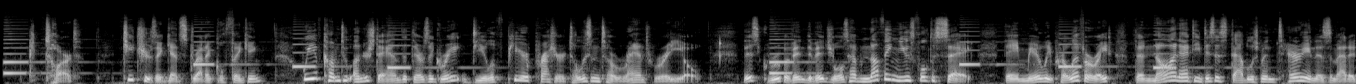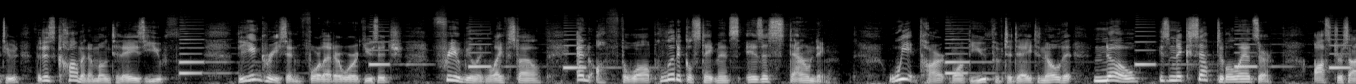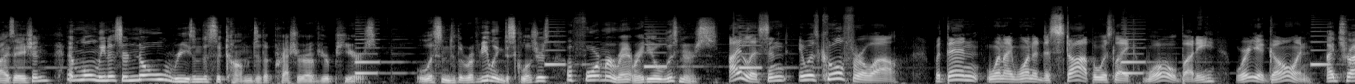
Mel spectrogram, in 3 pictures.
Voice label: Promo; Protect Children; RantRadio; Station Promos-In House

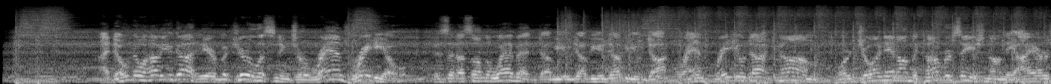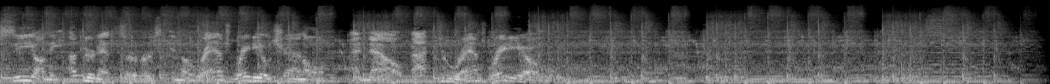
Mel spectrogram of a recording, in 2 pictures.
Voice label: Promo Station ID; RantRadio; Station Promos-In House

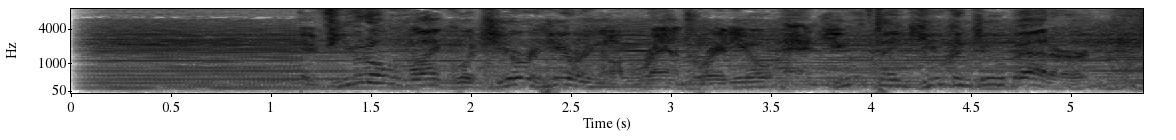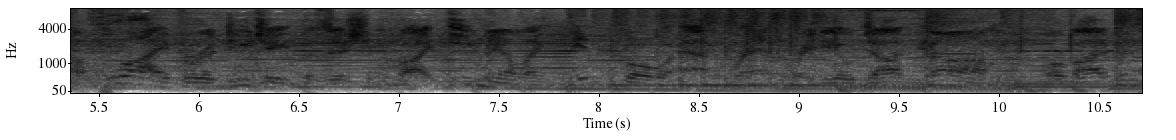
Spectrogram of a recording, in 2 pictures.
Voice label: Promo Apply 4 DJ; RantRadio; Station Promos-In House

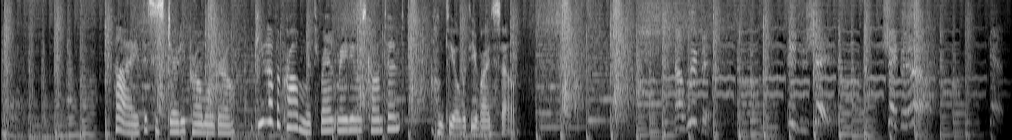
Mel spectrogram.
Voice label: Promo Dirty Promo Girl; RantRadio; Station Promos-In House

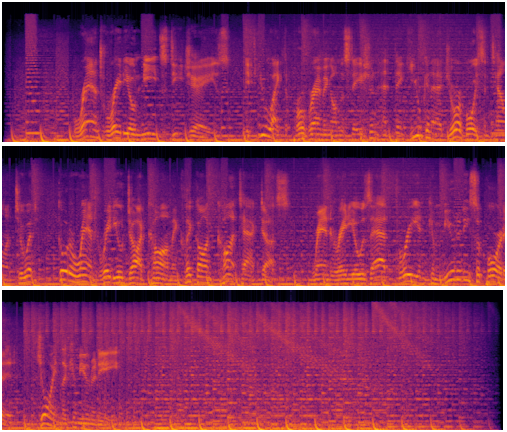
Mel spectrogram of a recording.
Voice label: Promo industrial psa; RantRadio; Station Promos-In House

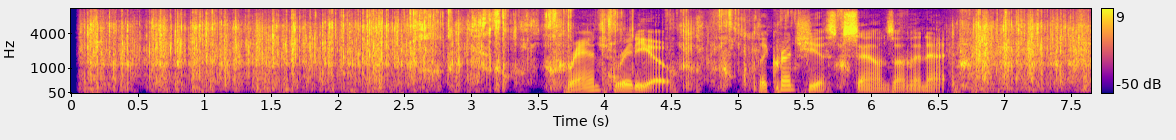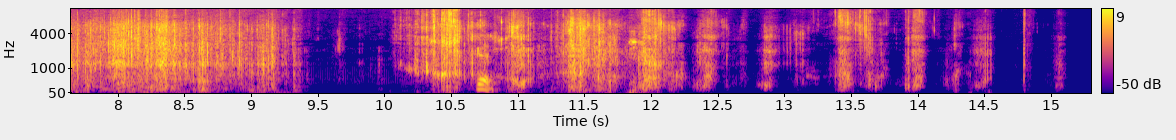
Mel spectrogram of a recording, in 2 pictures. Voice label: Promo; RantRadio; Station Promos-In House

